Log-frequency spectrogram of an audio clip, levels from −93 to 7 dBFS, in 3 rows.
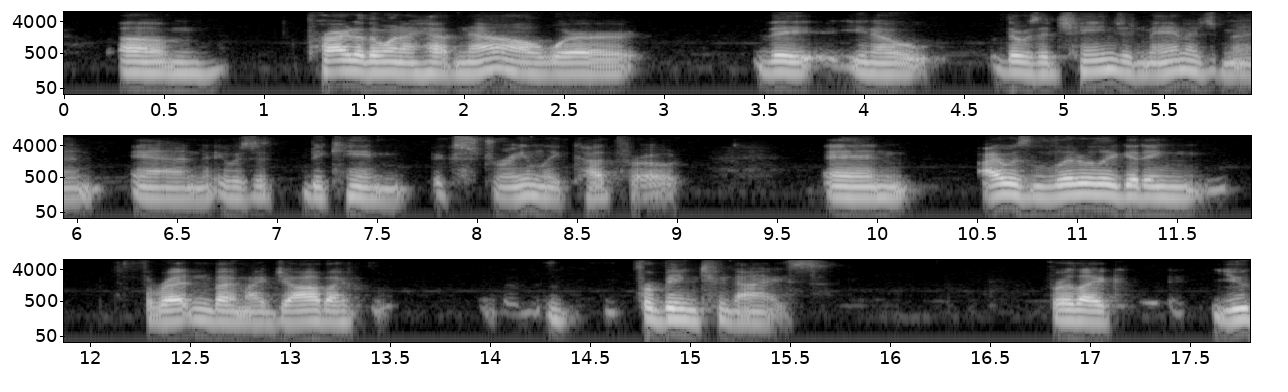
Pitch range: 125-160 Hz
